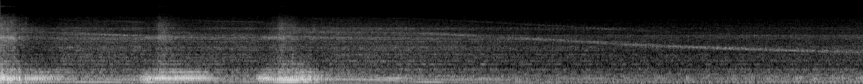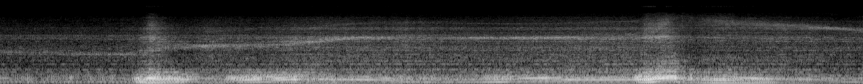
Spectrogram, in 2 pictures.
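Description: A car engine, fitted with an exhaust tip, starts up and revs in sharp bursts with a deep exhaust note, settling into a lower idle between throttle blips.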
